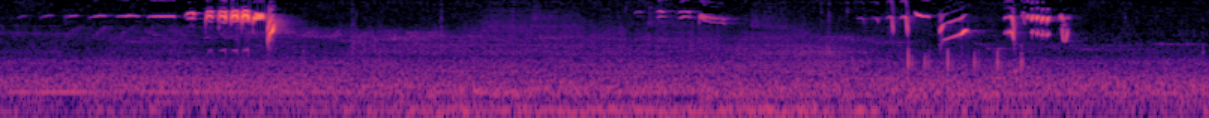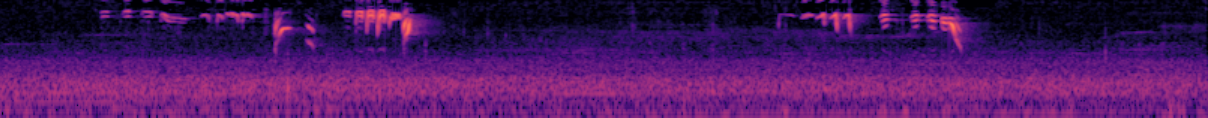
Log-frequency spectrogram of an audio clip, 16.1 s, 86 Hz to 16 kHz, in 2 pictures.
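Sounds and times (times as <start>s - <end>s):
bird giving very high squeaky chirping calls: 0.0s - 3.0s, 4.1s - 11.0s, 12.2s - 14.6s
soft low background hum: 0.0s - 16.1s.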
